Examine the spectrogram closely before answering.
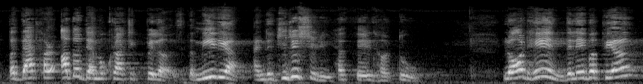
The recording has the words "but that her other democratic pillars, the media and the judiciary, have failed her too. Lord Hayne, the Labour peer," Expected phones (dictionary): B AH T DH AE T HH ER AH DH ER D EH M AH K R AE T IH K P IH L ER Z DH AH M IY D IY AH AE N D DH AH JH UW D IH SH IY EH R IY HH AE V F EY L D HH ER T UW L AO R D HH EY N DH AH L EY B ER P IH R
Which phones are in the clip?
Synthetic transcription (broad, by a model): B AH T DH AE T HH ER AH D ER D EH M AH K R AE T IH K P IH L ER Z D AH M IY D IY AH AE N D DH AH JH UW D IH SH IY R IY HH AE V F EY L D HH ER T UW L AO R D HH EY N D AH L EY B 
